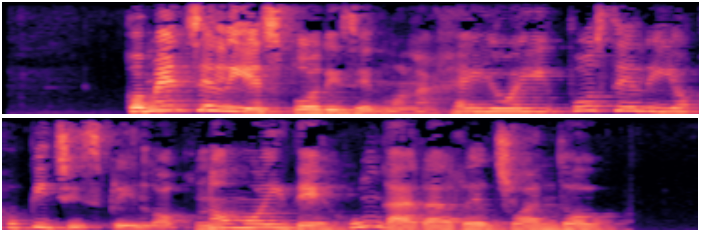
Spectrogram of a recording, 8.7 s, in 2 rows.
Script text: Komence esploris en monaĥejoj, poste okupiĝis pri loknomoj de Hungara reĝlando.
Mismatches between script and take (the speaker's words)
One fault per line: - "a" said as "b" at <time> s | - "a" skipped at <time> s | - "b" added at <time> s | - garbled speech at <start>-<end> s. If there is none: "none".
- "li" added at 1.4 s
- "li" added at 4.0 s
